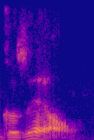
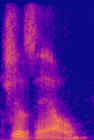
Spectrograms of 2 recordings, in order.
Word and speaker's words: Giselle: be getting back with Gazelle. And I know her name is pronounced Giselle.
